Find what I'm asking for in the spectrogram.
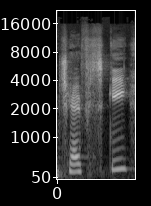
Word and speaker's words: Chayefsky: Chayefsky. – That guy. – And Patty is P-A-D-D-Y, so I believe it's a fella, not a lady.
